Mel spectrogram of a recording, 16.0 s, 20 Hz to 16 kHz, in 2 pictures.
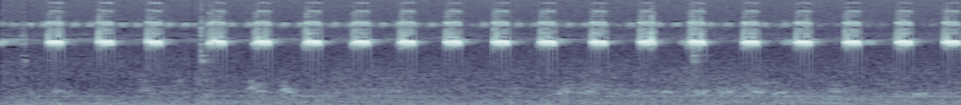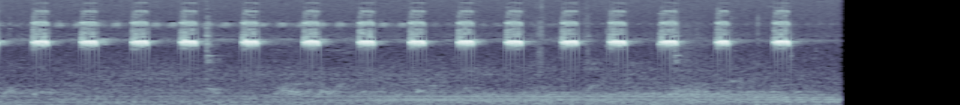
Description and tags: Crickets under the night sky Recorded on a Tascam dr-40 Recorder.
OWI, Insects, Crickets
